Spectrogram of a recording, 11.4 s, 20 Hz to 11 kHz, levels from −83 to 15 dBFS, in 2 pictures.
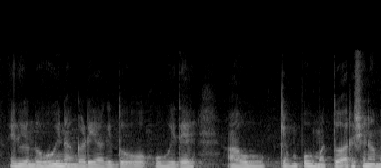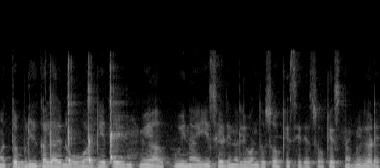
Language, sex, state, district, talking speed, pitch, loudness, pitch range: Kannada, male, Karnataka, Raichur, 130 wpm, 145 Hz, -20 LUFS, 140-150 Hz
